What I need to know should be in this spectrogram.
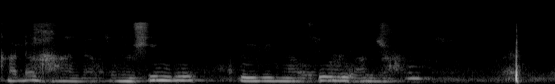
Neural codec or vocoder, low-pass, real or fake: codec, 16 kHz, 1.1 kbps, Voila-Tokenizer; 7.2 kHz; fake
